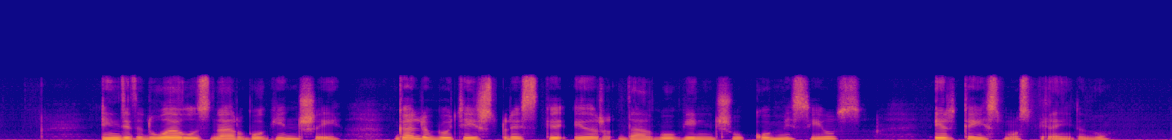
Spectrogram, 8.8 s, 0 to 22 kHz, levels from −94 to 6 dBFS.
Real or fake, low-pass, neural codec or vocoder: fake; 9.9 kHz; autoencoder, 22.05 kHz, a latent of 192 numbers a frame, VITS, trained on many speakers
